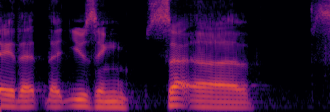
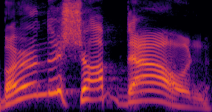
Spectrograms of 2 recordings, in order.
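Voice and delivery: mock shout; 9 semitones higher, 4 dB louder, much slower than usual. Reading game's shouted line.

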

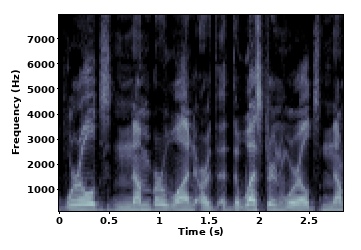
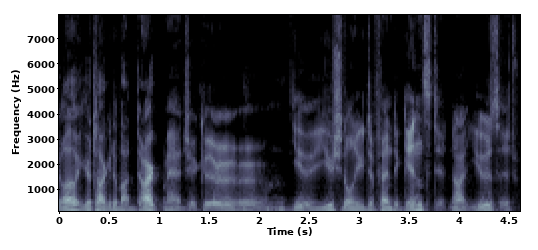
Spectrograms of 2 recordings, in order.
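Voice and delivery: mock wise mentor; 9 semitones lower, 6 dB quieter than usual.

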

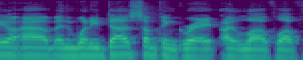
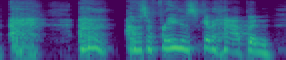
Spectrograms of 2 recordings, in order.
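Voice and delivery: high-pitched, hurried mimicry of an actor; retold actor's nervous aside, pitched up and quick; Jamie Foxx; 8 semitones higher than usual. Retelling an actor pulled aside by the director, impression. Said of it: "he does this great impression".

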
